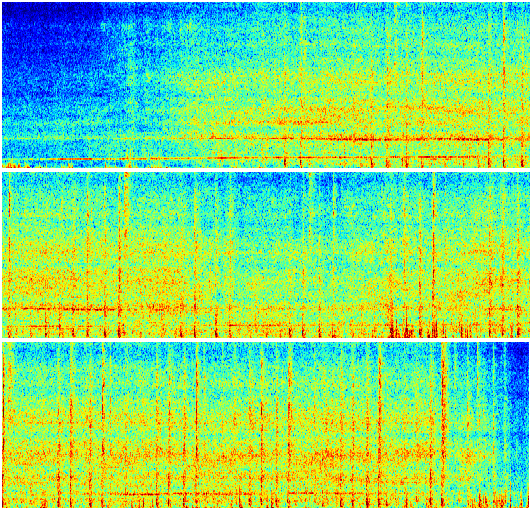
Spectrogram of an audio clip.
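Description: Southeastern electric multiple unit passing close by: wheels clicking and rumbling over the rail joints, with an electric whine that rises slowly in pitch as it goes.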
